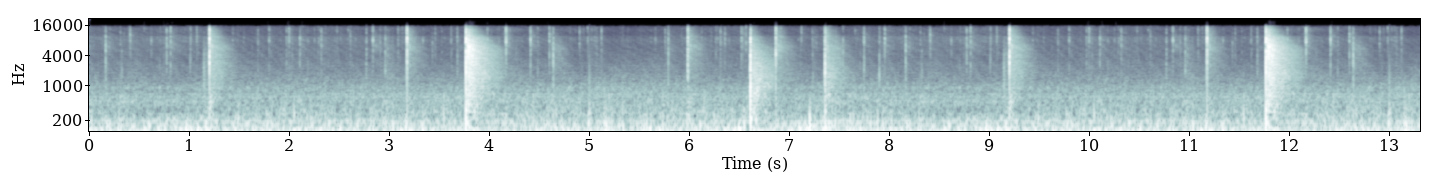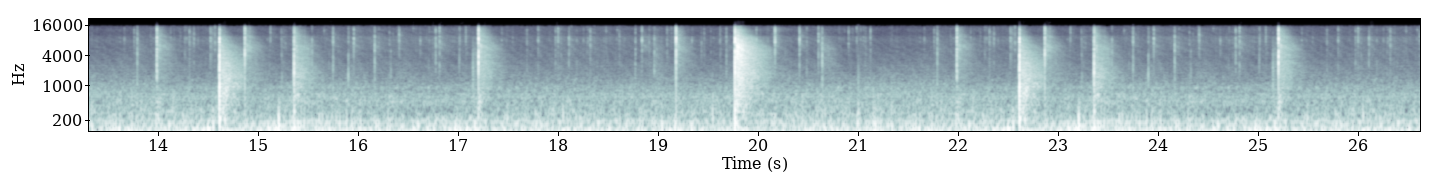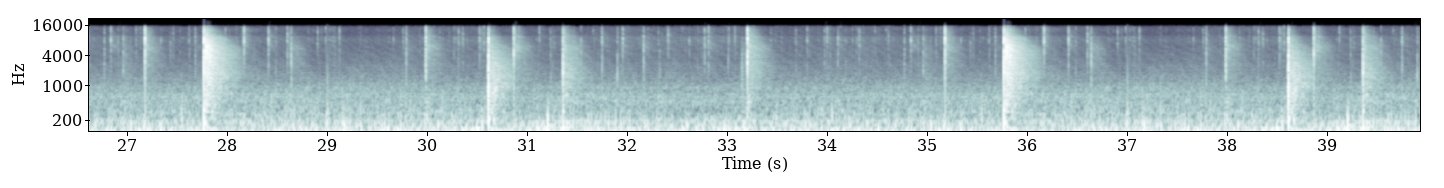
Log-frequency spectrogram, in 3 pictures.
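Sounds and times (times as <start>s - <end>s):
wood fire crackling and popping: 0.0s - 39.9s
steady low rumble: 3.3s - 8.4s.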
